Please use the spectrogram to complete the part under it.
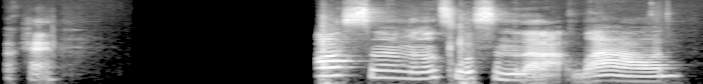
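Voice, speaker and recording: This livestreaming language learner has a high-pitched, slightly bright voice with big swings in pitch and a moderate pace. She cheerfully talks herself through examples while reading lesson material aloud on her study stream.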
